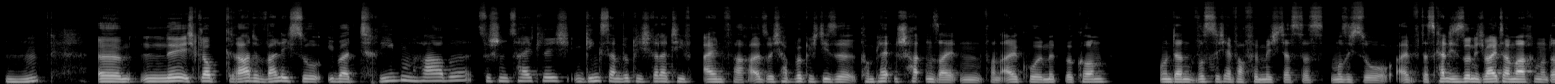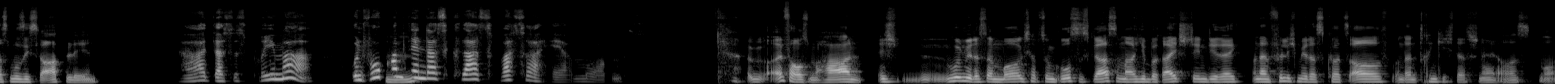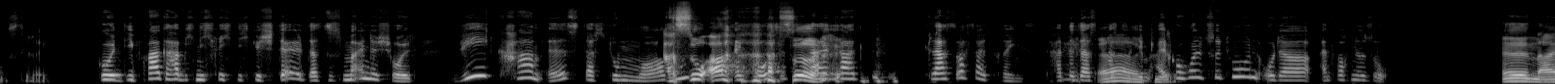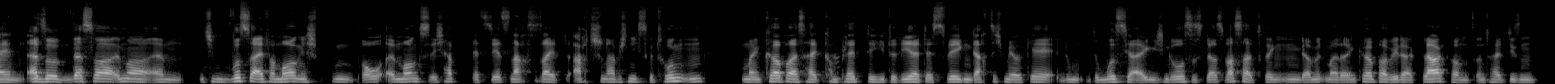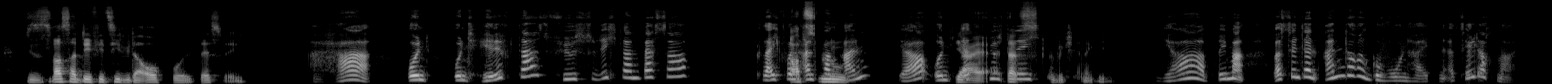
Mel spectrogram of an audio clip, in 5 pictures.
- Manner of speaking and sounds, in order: laughing while speaking: "ach"; unintelligible speech; chuckle; other background noise
- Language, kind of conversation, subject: German, podcast, Wann hast du zuletzt eine Gewohnheit erfolgreich geändert?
